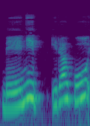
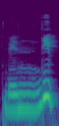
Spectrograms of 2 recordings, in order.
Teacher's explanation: 그래서 여기 자음 플러스 이가 왔기 때문에 중간에 니은이라는 발음이 하나 더 덧나게 들어가 준다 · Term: 니은 첨가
